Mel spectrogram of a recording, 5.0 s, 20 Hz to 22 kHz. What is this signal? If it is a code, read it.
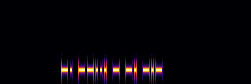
Morse code, heard as a keyed tone, about 28 wpm, 700 Hz. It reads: N7TNK
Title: USA Call Signs - 5 Characters - 28wpm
